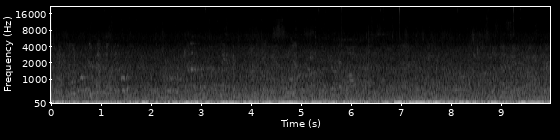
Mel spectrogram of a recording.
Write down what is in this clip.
unidentified human voice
